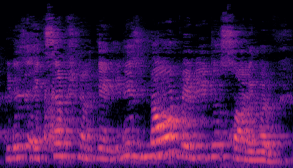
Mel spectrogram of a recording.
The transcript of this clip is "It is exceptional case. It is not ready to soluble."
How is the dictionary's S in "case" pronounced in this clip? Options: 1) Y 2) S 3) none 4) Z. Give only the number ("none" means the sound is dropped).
3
